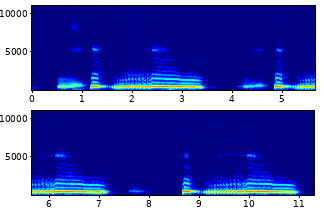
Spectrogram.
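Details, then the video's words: Albino Barbary dove, a keen caller kept to lure other doves, repeats its coo three times, about every four seconds. Each phrase is a quick soft lead-in, a sharp accent, then a long low rolling coo that sags at the end. "BURUNG PUTER ALBINO SANGAT GACOR cocok dijadikan pancingan"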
